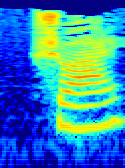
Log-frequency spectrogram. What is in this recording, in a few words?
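"shuai", Mandarin Chinese pinyin, second tone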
